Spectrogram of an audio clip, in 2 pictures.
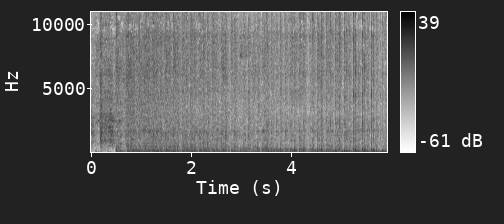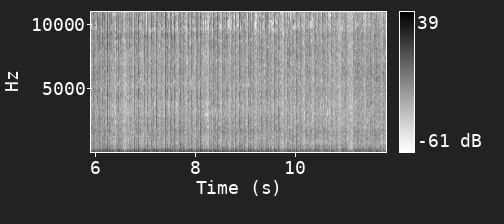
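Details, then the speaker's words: Can-Am or Arctic Cat 7000 Snow Pro, unstarted for at least a month and a half in winter: a short crank, then it catches quickly into a deep, steady idle with throttle blips. Normal cold start. "Started up very good. Little crank, but it was pretty good."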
